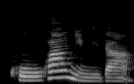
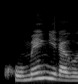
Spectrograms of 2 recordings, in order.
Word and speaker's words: 고황: 자, 정답은 고황입니다. 혹시 고맹이라고 읽지 않으셨나요? 눈멀맹자랑 비슷하게 생겼죠? 고황이라고 있는데요. 기름고자의 명치 황자라고 해서 심장과 횡명막 사이에 있고 병이 그 속에 생기면 낫기 어렵다고 해서 고황이라고 우리 사자성어에 천석고황이라는 말이 있거든요. 그때 한번 보는 겁니다. 맹자로 하려면 이 아랫부분이 눈목자가 돼야 됩니다. 달월자이기 때문에 명치 황자입니다.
